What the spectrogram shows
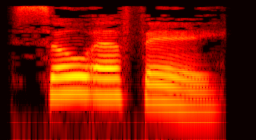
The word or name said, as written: sol-fa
